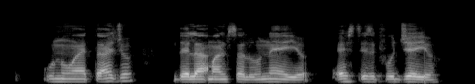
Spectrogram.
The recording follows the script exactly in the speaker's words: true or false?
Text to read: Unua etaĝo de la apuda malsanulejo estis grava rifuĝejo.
false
